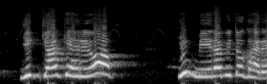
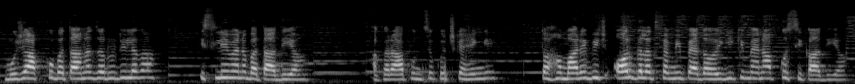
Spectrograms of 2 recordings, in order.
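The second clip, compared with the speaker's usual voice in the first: soft pleading; 3 semitones lower, 5 dB quieter than usual. Acted. Wife calms husband softly.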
